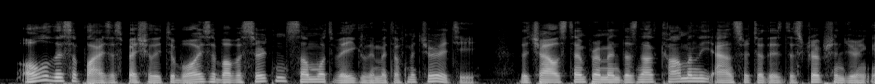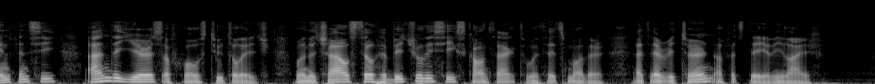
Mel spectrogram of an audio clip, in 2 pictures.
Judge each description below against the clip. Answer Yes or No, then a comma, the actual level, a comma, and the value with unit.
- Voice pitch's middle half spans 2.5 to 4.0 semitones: No, average, 4.7 semitones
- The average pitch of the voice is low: Yes, low, 100 Hz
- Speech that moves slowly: No, average, 170 wpm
